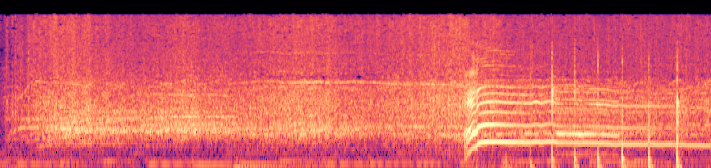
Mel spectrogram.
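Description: A show audience applauds to welcome a guest for several seconds as a steady wash of clapping, over a held tone that sweeps down partway through, then a few sharper claps ring out at a regular beat.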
